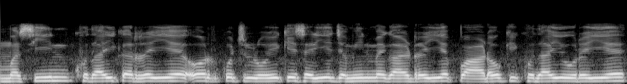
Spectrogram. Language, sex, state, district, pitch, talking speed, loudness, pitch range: Hindi, male, Bihar, Darbhanga, 150 Hz, 210 wpm, -9 LUFS, 145-160 Hz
